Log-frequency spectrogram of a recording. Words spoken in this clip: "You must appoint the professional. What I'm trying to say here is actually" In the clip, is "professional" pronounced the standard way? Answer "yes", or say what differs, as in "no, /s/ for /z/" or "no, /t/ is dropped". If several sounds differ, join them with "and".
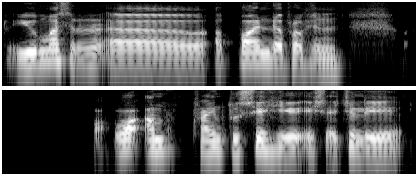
no, /n/ is dropped and /n/ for /l/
